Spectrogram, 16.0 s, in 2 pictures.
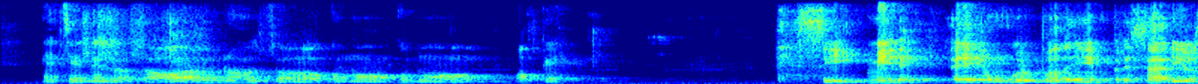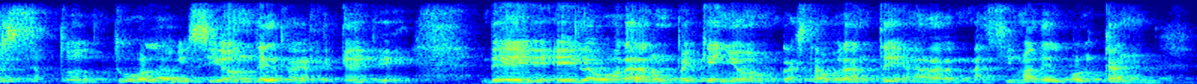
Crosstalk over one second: none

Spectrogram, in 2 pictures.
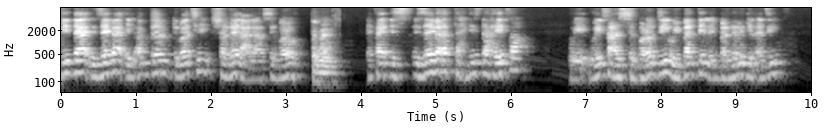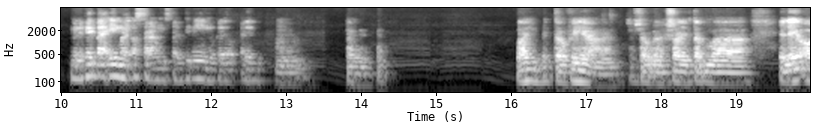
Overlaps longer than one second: none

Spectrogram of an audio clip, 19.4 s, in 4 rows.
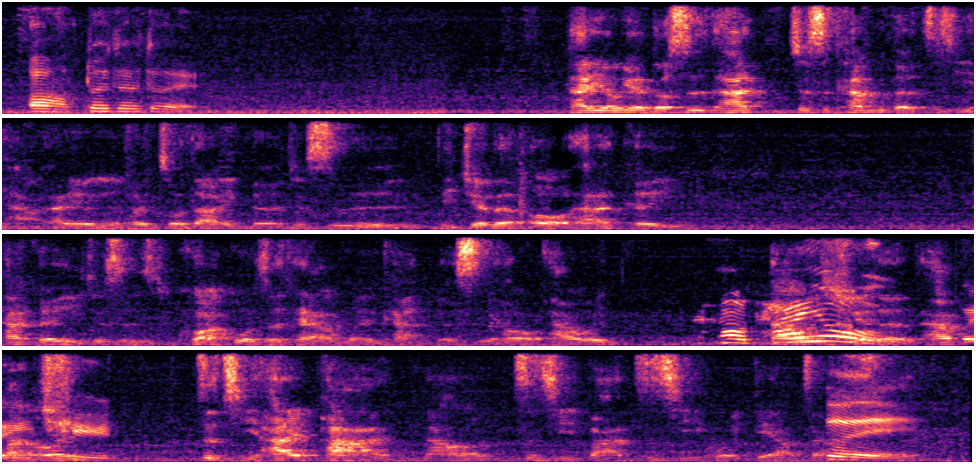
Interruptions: present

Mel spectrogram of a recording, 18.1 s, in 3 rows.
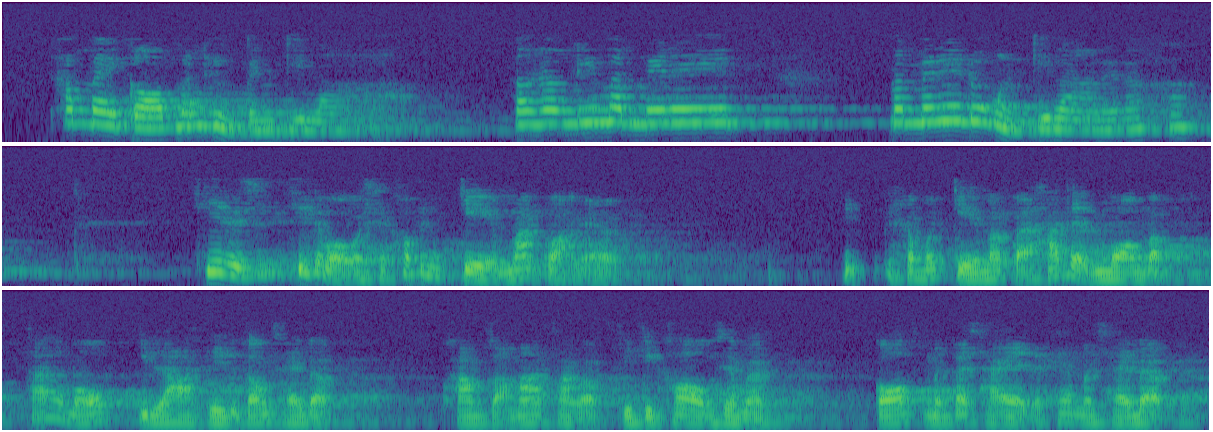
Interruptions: none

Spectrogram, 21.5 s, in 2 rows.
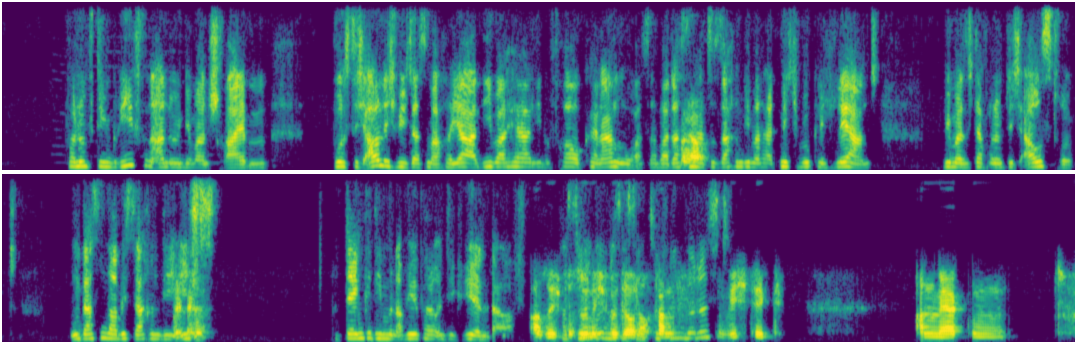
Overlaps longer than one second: present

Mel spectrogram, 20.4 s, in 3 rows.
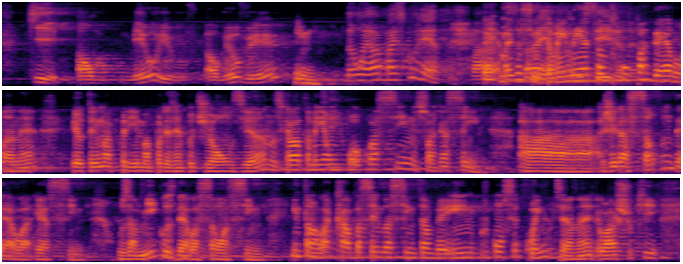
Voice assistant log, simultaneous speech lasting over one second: present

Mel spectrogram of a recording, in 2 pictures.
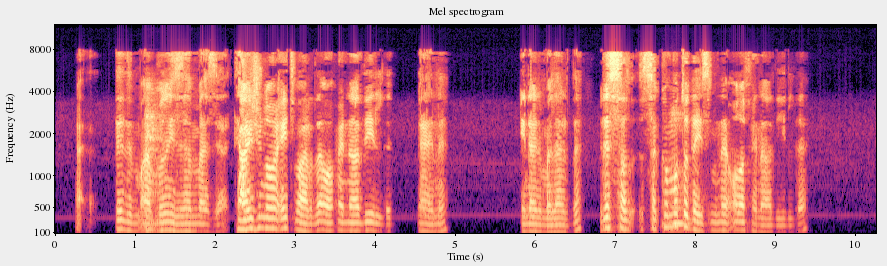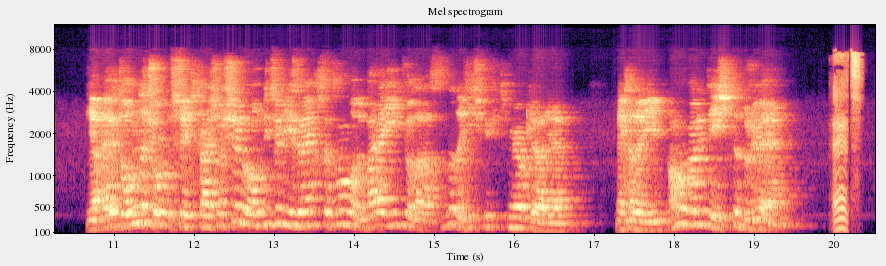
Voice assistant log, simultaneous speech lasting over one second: none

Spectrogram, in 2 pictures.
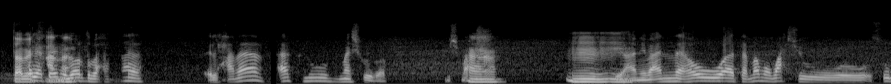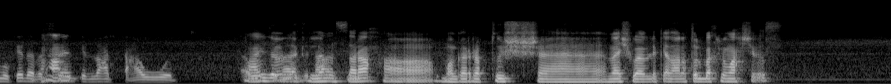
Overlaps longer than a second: present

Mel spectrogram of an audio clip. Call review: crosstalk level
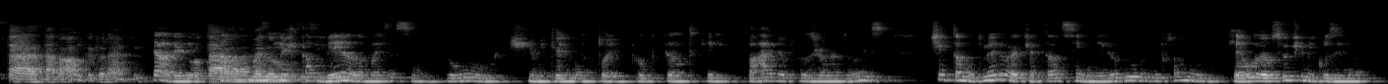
present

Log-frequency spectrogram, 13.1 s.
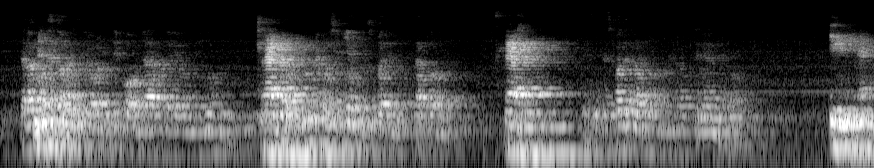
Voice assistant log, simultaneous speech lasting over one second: none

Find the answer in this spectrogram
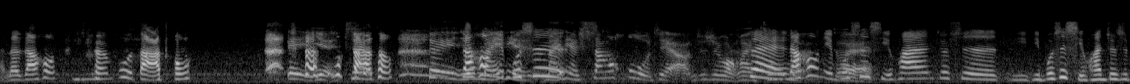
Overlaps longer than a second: present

